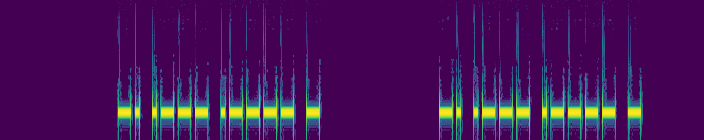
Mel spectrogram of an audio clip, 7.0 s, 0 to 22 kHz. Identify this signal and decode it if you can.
Morse code, heard as a keyed tone, about 28 wpm, 690 Hz. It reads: NJ1T NJ1T
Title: Call Signs Repeated 3x - 28wpm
